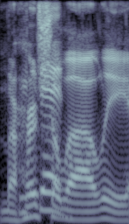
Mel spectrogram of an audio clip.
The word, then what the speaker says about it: Mahershala Ali: But I did like the performances of Mahershala Ali and, did I say it right? Mahershala Ali.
